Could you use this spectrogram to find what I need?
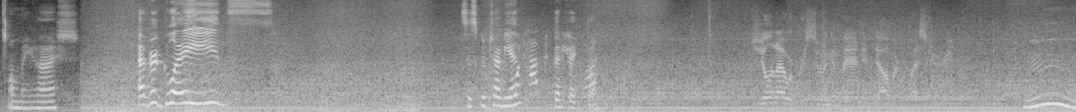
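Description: An airboat engine drones steadily.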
